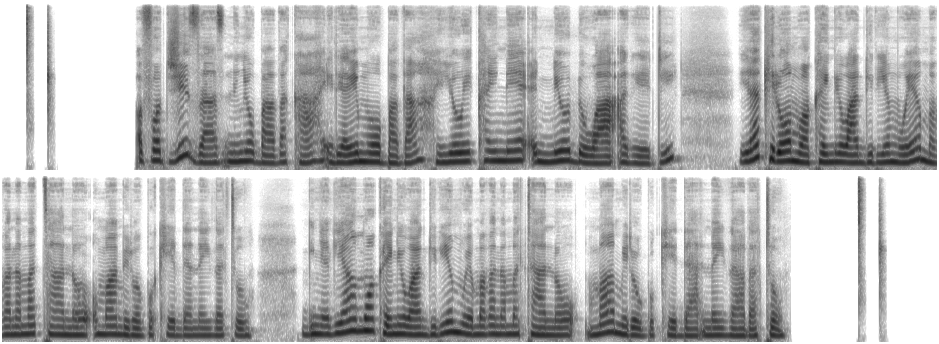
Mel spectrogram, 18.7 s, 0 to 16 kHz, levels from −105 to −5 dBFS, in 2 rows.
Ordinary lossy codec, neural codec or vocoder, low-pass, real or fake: none; codec, 32 kHz, 1.9 kbps, SNAC; 14.4 kHz; fake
